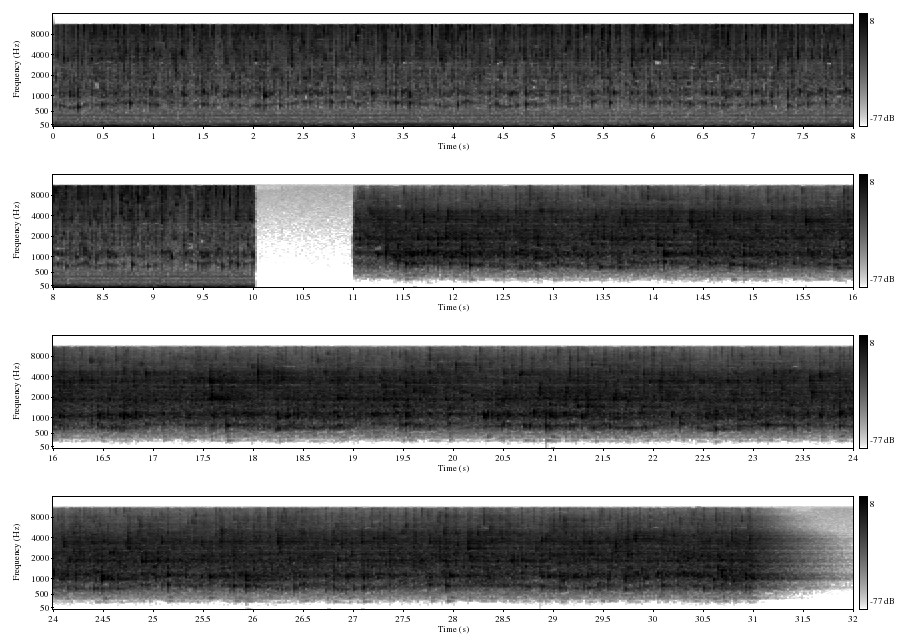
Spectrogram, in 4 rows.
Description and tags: mini waterfall prefx postfx
Sound recording of a two tier mini waterfall into my small fish pond. Recorded with a Tascam DR-07 Mk II. First 10 seconds is the raw recording. Note the 60 Hz hum due to the water pump being just under the water fall splash area. The last 20 seconds is the processed audio using Ableton Live 8 affects rack and the following affects.
1. Notch filter – 60 Hz applied two times.
2. LP filter –knee at 1 Khz
3. HP filter-knee at about 3.2 Khz
4. Granular Delay – bubbling sound
5. Chorus Audio Effect-snap, crackly sound.
6. Reverb-cave echo affect-high wet/dry
7. Utility- for stereo width
Tascam, field-recording, PreFX, PostFX, DR-07-Mk2, Waterfall, Mini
